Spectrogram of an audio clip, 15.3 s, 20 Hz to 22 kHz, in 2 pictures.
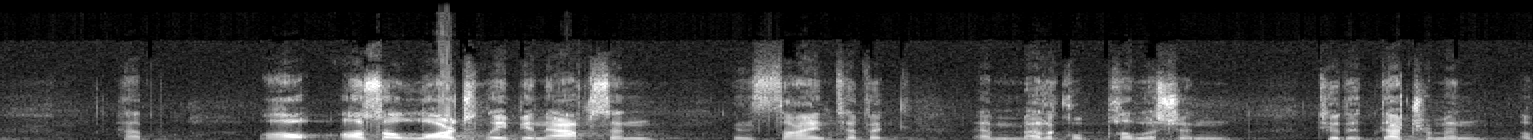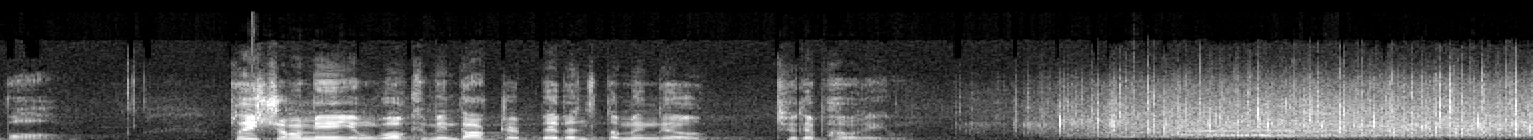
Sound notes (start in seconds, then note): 12.4 applause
